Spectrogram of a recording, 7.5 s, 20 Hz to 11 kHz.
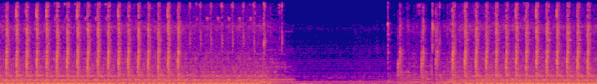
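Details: Honda Click 150 scooter, hard to start. Steady rapid ticking at about four per second sags and dies mid-clip, then picks back up, diagnosed as loss of compression.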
